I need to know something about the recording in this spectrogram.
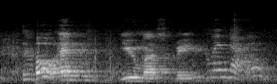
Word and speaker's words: Galinda: Glinda, the gut is silent.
